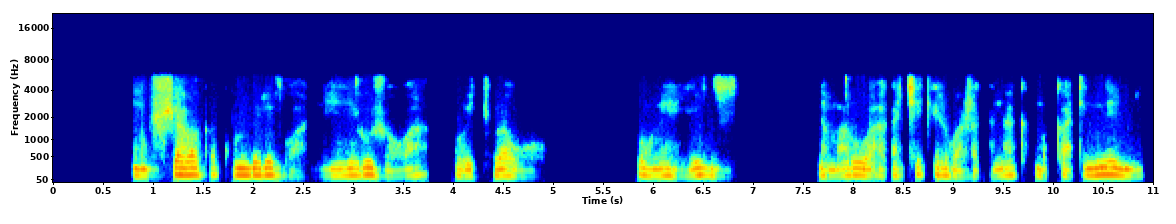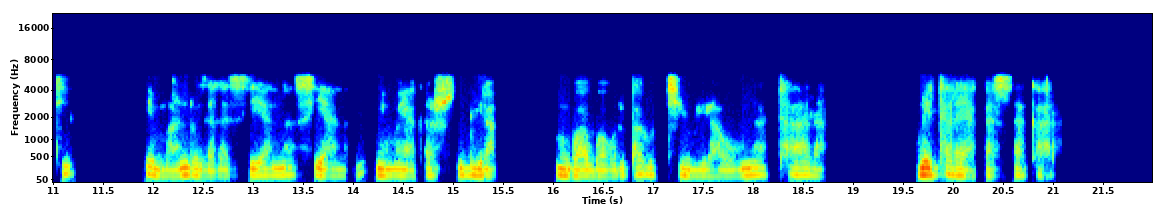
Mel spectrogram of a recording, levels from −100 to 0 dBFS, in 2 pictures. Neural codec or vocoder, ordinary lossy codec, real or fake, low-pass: none; Opus, 16 kbps; real; 5.4 kHz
